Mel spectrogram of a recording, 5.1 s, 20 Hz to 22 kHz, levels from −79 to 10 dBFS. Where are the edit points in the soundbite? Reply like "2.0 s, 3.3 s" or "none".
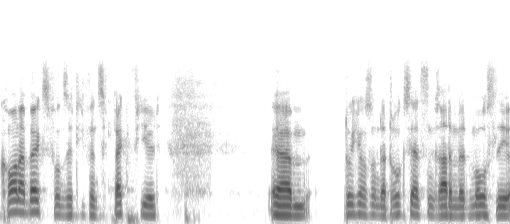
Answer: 3.4 s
